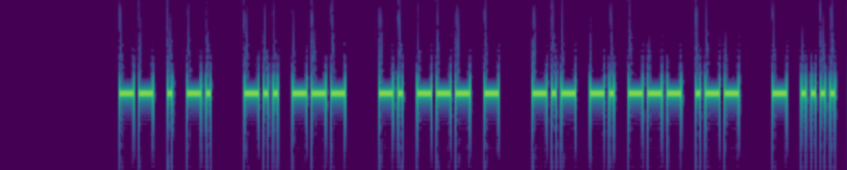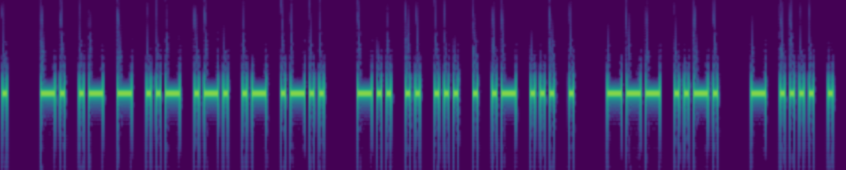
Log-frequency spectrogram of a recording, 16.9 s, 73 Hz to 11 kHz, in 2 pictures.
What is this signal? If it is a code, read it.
Morse code, heard as a keyed tone, about 25 wpm, 700 Hz. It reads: MEN DO NOT KNOW THE NATURAL DISEASE OF THE
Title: Sentences from Top 1000 Words - Review Part 6 - 25wpm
